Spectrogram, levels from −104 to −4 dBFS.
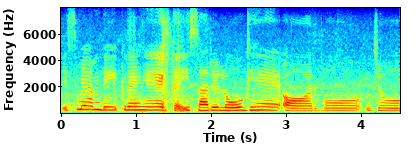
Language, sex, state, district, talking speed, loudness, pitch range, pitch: Hindi, female, Haryana, Jhajjar, 145 wpm, -16 LUFS, 195-245 Hz, 225 Hz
